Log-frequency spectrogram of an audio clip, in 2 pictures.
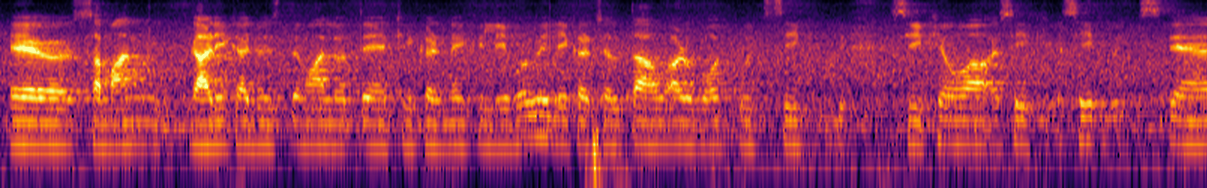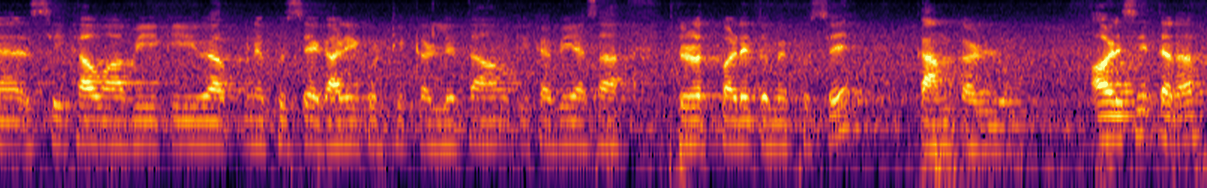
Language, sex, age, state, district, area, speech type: Urdu, male, 18-30, Bihar, Darbhanga, urban, spontaneous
